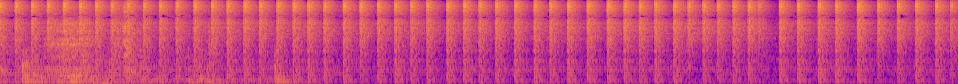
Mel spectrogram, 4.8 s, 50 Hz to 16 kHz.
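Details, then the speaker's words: Panasonic TX-32PD50 32-inch CRT TV, about five or six years old, failed while watching a film; owner suspects a failed regulator circuit pushing voltages too high. Sharp uneven crackling snaps about four a second at switch-on: suspected high-voltage arcing, unconfirmed. "it sounds like some of the voltages have gone too high it's crackling and the last thing I want to do is start poking and prodding around in there when it sounds like it's about to go bang"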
